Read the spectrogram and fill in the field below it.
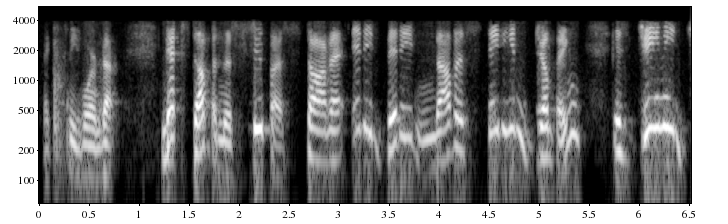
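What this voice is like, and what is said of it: Usual voice. Nothing is said of it.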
